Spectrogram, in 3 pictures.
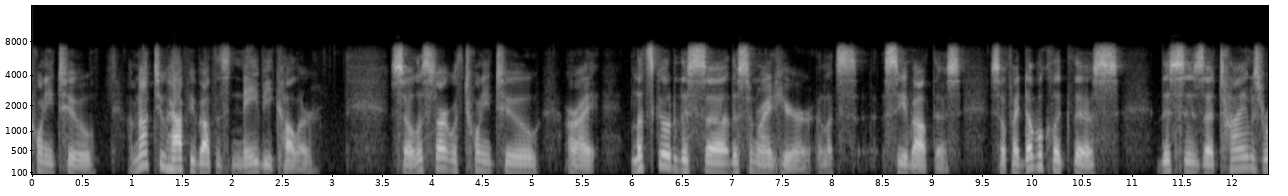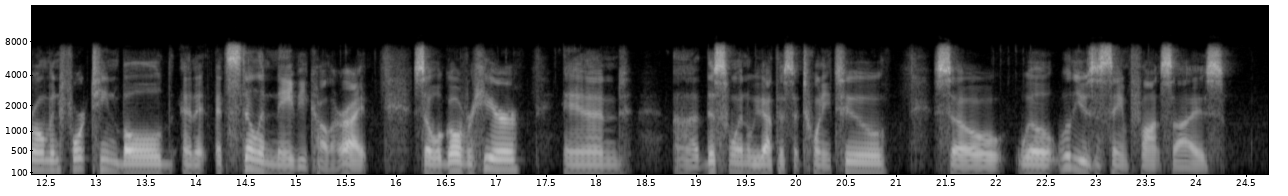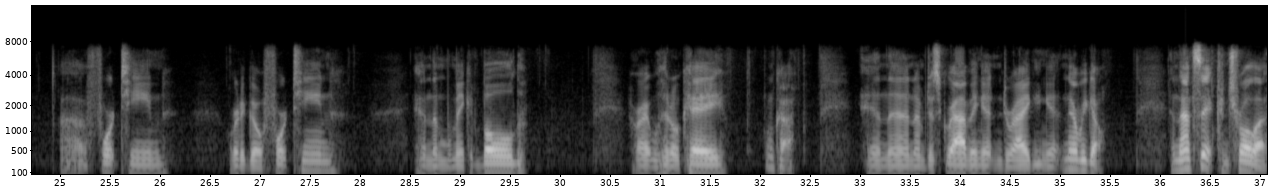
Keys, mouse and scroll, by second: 2.9 click, 8.5 ctrl+scroll up 1, 9.4 click, 14.3 Escape, 16.6 ctrl+scroll down 1, 17.5 click, 21.9 click, 26.6 click, 32.6 click, 35.1-35.8 ctrl+scroll down 1, 36.2 ctrl+scroll up 1, 36.4 ctrl+s.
